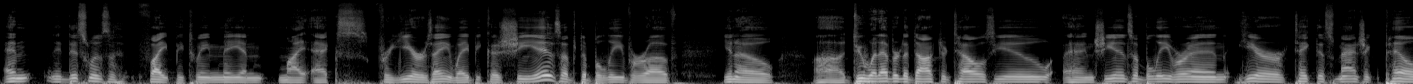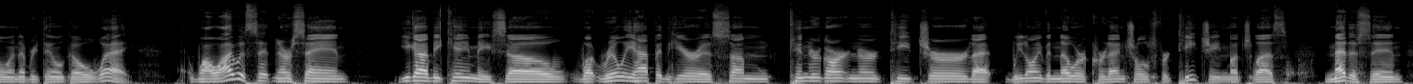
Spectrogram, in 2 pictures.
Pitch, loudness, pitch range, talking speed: 120 Hz, -23 LUFS, 110-135 Hz, 165 wpm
